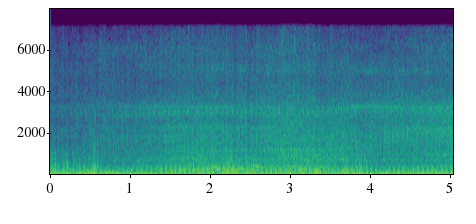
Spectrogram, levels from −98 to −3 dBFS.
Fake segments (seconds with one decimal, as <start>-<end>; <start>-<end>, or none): none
